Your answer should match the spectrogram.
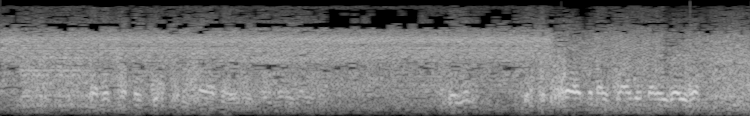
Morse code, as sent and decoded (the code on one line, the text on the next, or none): none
